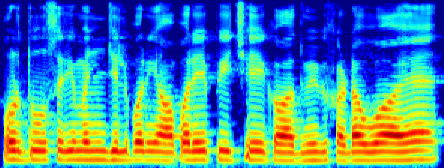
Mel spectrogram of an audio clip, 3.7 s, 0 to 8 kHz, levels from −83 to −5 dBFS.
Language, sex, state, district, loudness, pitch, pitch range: Hindi, male, Uttar Pradesh, Shamli, -16 LUFS, 155 Hz, 150-160 Hz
